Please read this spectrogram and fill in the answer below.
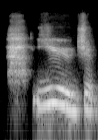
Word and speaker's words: huge: The E will be making the U say you and the G say j. Huge.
